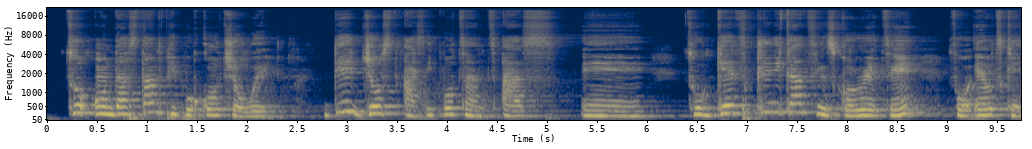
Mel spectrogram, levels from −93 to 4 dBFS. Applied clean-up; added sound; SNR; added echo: none; none; none; reverberation time 0.6 s.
